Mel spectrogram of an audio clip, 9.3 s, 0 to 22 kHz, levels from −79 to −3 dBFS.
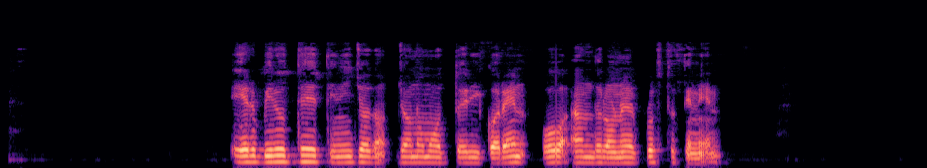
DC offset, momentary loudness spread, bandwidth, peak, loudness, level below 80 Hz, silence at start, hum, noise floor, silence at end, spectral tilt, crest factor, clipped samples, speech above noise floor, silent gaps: under 0.1%; 7 LU; 8 kHz; -2 dBFS; -19 LUFS; -64 dBFS; 2.3 s; none; -88 dBFS; 2.05 s; -7 dB/octave; 18 dB; under 0.1%; 70 dB; none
